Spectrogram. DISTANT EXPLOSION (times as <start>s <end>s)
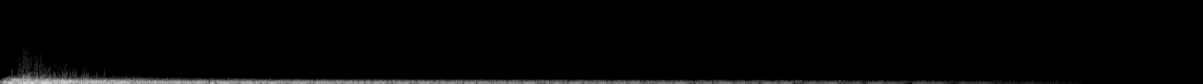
0.0s 1.5s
